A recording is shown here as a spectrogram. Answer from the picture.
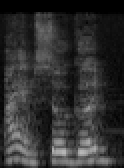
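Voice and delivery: plain reading voice

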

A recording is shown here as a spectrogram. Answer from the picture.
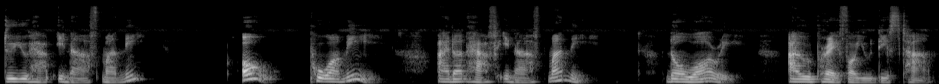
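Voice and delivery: very slow, deliberately clear English read-aloud; slow dictation reading. Shown as a demonstration. Teacher reading the exam dialogue slowly, clearly. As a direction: spell out each word so students can follow.

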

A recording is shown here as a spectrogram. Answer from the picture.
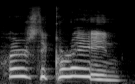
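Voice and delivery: drawn-out high holler; loud, high, over-dramatic plea; mock desperate shout. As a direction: demand it in a hammed-up yell. Mock demand after friend's grain remark.

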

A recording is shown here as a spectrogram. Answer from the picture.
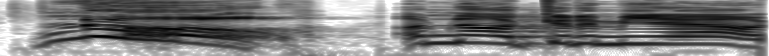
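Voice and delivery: loud, high No; protesting loudly against meowing; mock refusal. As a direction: bark a refusal. Refusing to meow in game.

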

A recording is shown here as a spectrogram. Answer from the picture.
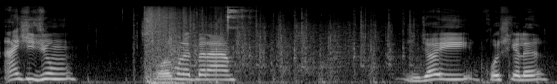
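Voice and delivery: high teasing call to Ashley. Real, not acted. Streamer calling out to game character Ashley. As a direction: call out sweetly across the room.

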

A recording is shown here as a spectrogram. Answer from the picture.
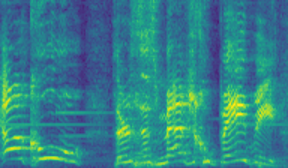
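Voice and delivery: excited believers. Acted. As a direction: gush like a dazzled fan of the baby. Crowd voiced in story.

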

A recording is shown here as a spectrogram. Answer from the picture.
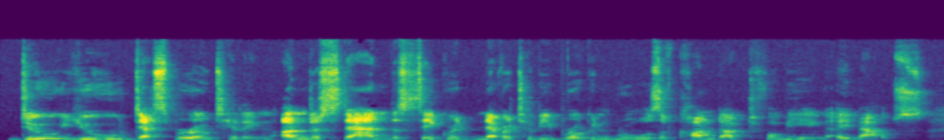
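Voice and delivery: slow, pompous, formal pronouncement; stern head mouse. Acted. Head mouse puts rumors to the accused, stern and formal. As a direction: preside with weighty, deliberate authority.

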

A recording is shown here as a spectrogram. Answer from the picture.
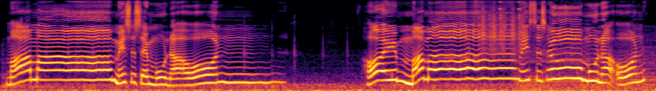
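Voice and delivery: high, long-held call with stretched vowels; singsong calling out. Pretend. Player calls to Mama asking for the egg, drawn-out calling. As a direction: call out as if to someone rooms away.

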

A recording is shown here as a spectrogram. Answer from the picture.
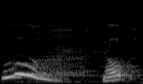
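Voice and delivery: ordinary talk

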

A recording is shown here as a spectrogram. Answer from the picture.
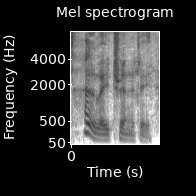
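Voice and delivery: a light send-up of posh English "Holy Trinity"; mock posh English accent. Preacher mocking Etonian church staff, light posh English accent. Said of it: "they're all Etonians with their posh accents".

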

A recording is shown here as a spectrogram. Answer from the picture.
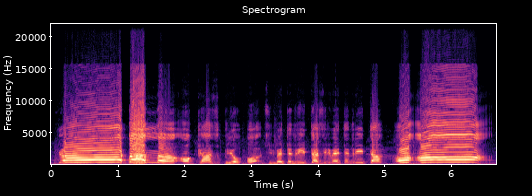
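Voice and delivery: high, loud frantic yells; frantic shouting. Real, not acted. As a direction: yell in frantic surprise. Rhino charge, chaos. (grida frenetiche, alte e forti)

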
